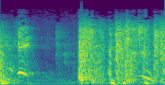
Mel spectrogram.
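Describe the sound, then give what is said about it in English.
A sudden loud crash as a chair strikes a man and knocks him to the floor, followed by a second of clattering, thudding scuffle with strained vocal grunts. “You knocked him down with the chair.”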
